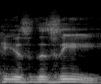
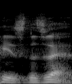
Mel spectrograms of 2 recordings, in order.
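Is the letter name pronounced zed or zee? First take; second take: zee; zed. First: The letter is said the American way, zee. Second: The letter is said the Canadian way, zed.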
